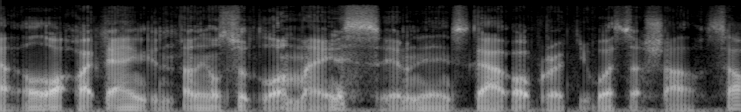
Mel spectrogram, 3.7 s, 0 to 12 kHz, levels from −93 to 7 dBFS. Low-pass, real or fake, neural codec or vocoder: 9.9 kHz; fake; autoencoder, 22.05 kHz, a latent of 192 numbers a frame, VITS, trained on many speakers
